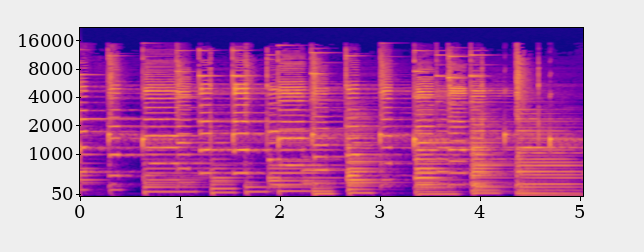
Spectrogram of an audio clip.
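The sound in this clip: A bright, bell-like notification jingle marks an incoming message, playing a quick run of many chiming notes on its own.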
